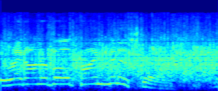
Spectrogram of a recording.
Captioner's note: some Applause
